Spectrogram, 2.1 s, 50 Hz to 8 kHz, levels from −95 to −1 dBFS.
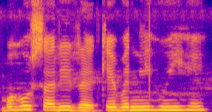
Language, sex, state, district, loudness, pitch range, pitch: Hindi, female, Uttar Pradesh, Lucknow, -13 LUFS, 220-235 Hz, 225 Hz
